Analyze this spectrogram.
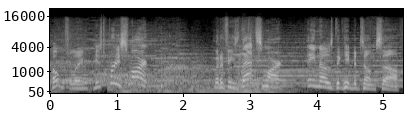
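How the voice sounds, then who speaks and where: A man's voice: high voice, very animated, normal speed, loud music behind the voice. A man hosting a reaction video, giving casual, rambling, informal commentary.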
